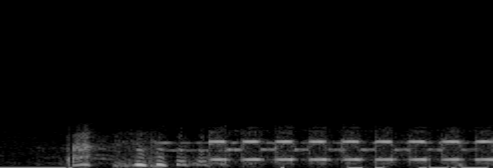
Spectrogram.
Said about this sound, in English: Oh, I'm getting a call on my other phone.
